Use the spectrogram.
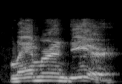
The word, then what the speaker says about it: Lamorandier: lions um insider analyst for sports illustrated lammer and dear am i saying that right nice work i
